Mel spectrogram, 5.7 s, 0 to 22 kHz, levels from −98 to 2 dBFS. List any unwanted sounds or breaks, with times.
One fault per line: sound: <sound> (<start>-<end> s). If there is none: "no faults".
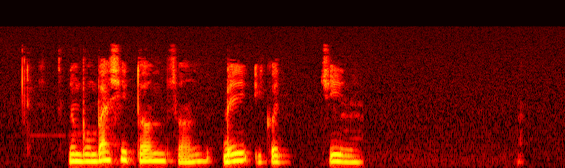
no faults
